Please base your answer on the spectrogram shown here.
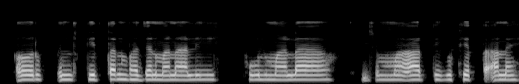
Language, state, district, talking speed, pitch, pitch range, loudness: Kurukh, Chhattisgarh, Jashpur, 125 wpm, 220 Hz, 215-220 Hz, -17 LUFS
